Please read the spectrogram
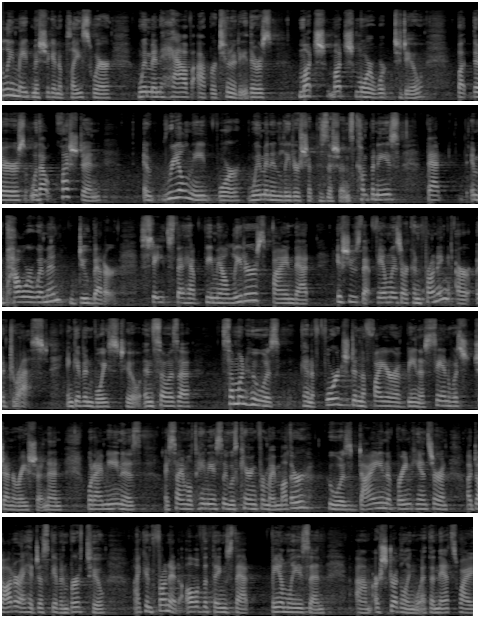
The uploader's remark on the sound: This session was recorded 19 January at the World Economic Forum 2023 Annual Meeting in Davos, Switzerland.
